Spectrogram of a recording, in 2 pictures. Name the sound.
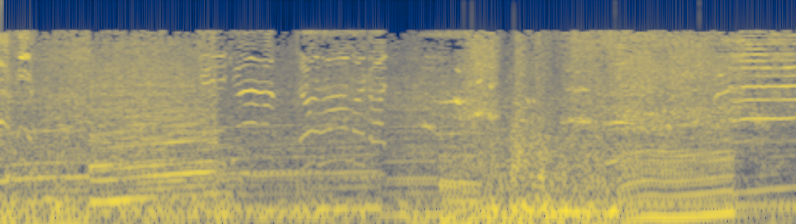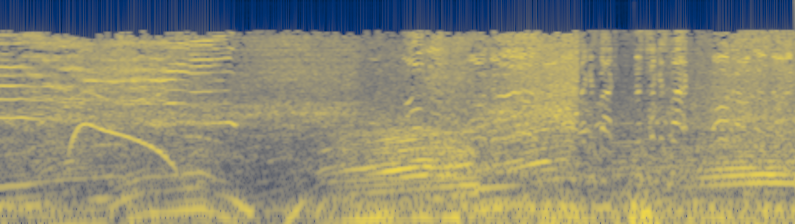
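car driving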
